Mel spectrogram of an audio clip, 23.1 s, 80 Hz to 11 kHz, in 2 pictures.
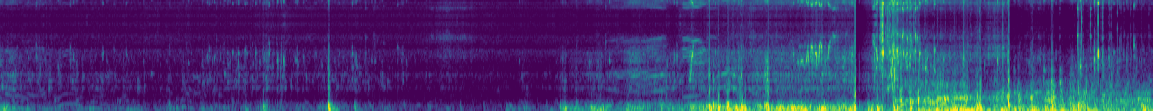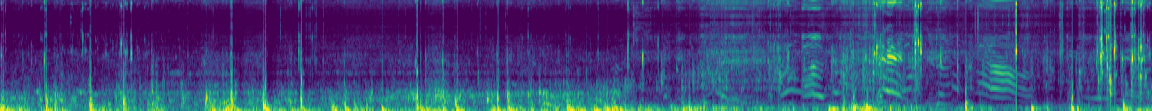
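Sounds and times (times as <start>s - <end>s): water and paddle slapping boat: 0.0s - 23.0s
river water rushing and splashing: 6.1s - 23.0s.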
